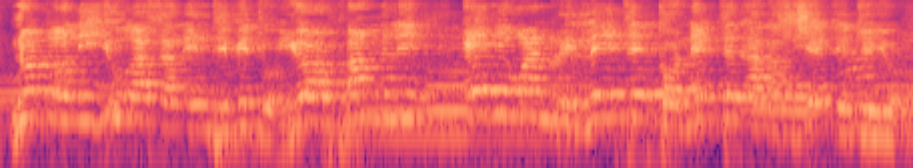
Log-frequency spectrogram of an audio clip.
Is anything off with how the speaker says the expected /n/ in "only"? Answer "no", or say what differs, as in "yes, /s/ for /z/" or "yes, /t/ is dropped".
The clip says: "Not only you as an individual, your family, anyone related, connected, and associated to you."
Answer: no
